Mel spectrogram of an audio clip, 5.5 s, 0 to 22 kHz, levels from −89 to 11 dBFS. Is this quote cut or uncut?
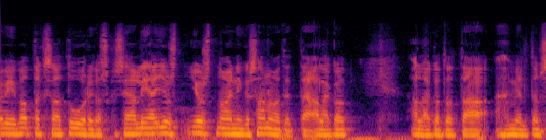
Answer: uncut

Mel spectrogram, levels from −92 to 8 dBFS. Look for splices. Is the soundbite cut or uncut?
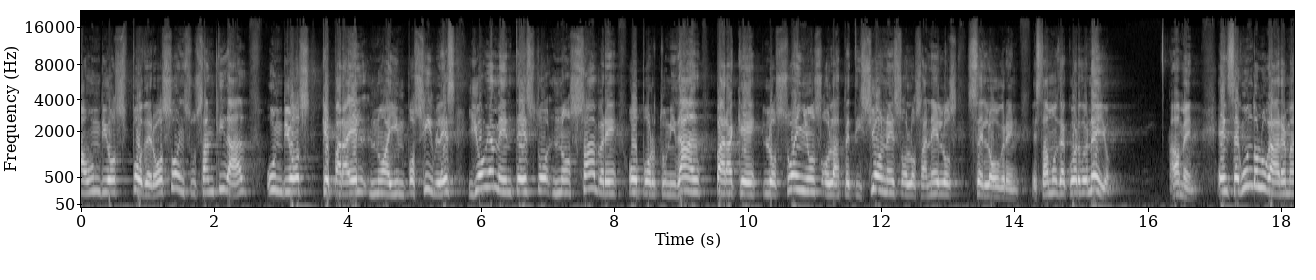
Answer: uncut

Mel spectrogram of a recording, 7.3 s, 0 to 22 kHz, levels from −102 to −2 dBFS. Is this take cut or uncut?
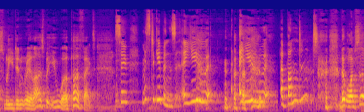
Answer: cut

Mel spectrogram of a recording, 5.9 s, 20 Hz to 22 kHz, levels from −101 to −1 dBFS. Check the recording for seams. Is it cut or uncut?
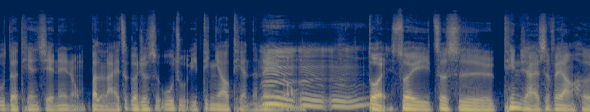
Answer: uncut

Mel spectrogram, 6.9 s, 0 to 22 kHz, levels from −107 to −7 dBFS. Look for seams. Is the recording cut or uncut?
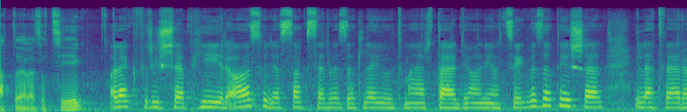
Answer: cut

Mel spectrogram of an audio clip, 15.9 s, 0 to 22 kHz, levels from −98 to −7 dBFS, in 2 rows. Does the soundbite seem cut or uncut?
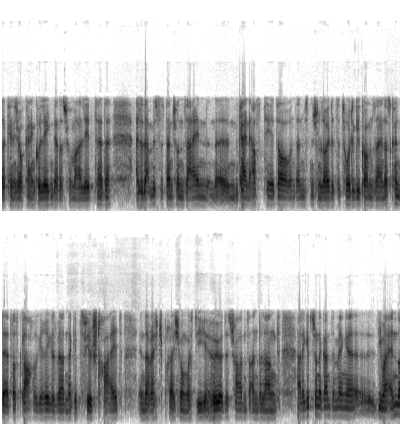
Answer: cut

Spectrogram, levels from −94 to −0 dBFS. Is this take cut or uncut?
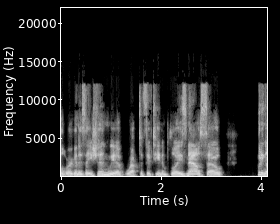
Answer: uncut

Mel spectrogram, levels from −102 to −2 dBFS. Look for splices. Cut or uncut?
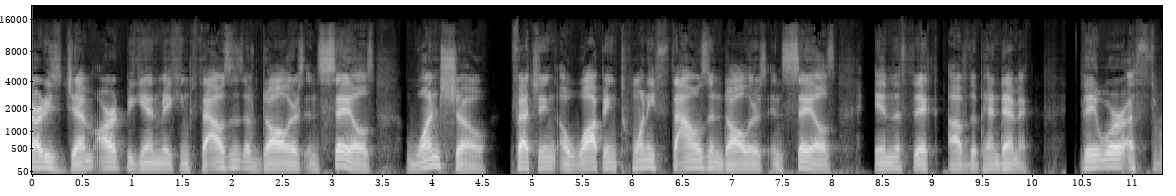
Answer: cut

